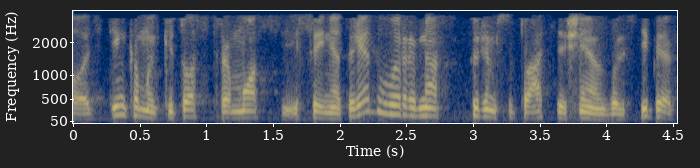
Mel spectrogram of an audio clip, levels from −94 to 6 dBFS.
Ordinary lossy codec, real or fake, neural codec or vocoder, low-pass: MP3, 32 kbps; real; none; 3.6 kHz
